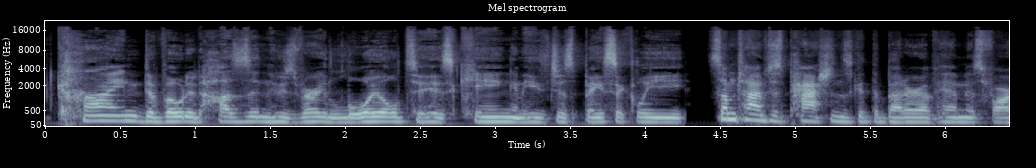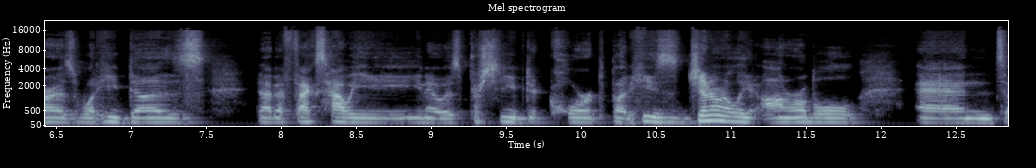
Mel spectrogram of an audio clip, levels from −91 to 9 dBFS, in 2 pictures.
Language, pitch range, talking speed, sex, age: English, 125-150 Hz, 195 wpm, male, 20-39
